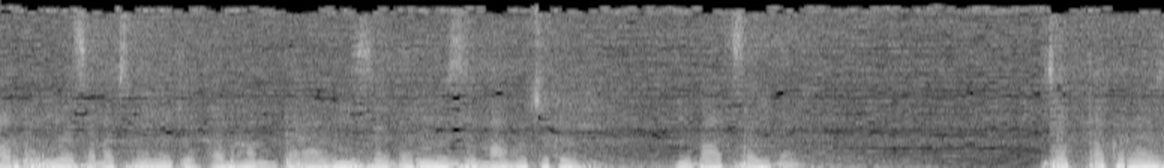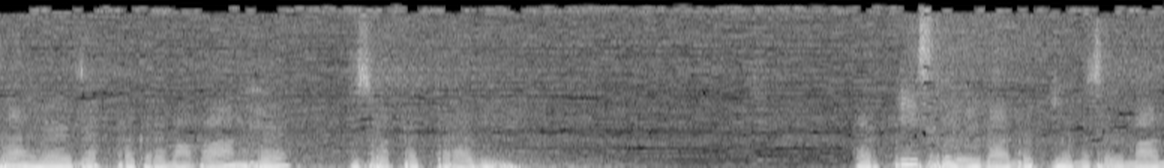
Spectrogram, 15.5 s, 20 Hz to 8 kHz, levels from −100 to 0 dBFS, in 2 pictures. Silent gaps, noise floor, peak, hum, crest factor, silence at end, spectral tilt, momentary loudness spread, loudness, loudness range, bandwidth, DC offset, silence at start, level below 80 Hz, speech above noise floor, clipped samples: none; -42 dBFS; -6 dBFS; none; 14 dB; 0 s; -7 dB/octave; 23 LU; -19 LUFS; 6 LU; 8 kHz; under 0.1%; 0 s; -38 dBFS; 25 dB; under 0.1%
